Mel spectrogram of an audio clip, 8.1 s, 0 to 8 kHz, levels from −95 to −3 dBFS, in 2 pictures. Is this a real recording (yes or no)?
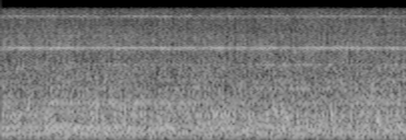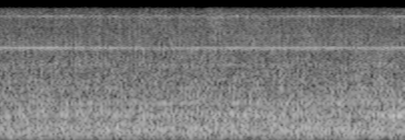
no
